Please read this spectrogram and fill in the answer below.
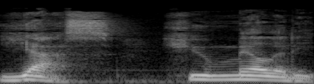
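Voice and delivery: ordinary delivery

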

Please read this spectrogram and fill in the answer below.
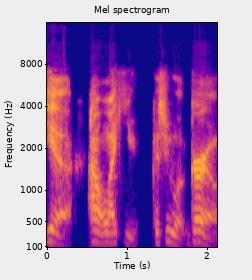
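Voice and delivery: plain

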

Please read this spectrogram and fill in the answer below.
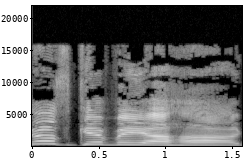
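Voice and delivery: high, loud, drawn-out play-acted crying throughout. Speaker recalling bawling from tiredness one morning when greeted: retelling crying. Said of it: "I just couldn't stop crying".

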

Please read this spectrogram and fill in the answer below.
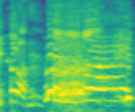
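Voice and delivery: high, loud, helpless fit of laughter.

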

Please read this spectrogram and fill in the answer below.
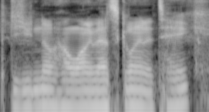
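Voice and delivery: acted flat delivery. Speaker recounting a favorite line, the guy's reply to him: mock deadpan. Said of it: "just deadpanningly saying".

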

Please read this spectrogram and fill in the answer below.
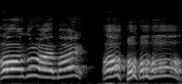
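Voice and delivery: loud, fake British accent over American voice. An actor, teasing British people about accents, puts on a mock British accent. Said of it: "if we just came over there and were like".

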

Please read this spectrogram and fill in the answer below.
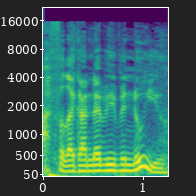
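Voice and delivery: usual speaking voice

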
